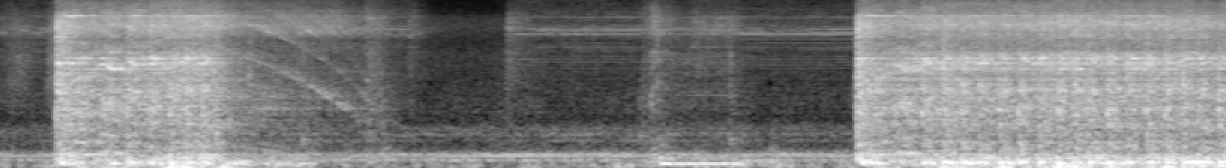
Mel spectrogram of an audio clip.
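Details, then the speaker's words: Jeep Cherokee being revived, air box just refitted: cranks and catches, falls away, then restarts into a slightly uneven, choppy idle, no popping or banging, much better than before; rough idle still present. "she's not popping and banging i mean she's a little choppy but i mean i feel like that's figuring itself out"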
